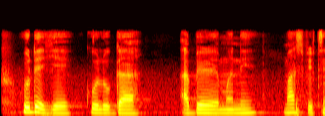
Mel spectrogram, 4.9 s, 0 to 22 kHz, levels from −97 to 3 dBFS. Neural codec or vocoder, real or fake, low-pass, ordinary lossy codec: none; real; 7.2 kHz; none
